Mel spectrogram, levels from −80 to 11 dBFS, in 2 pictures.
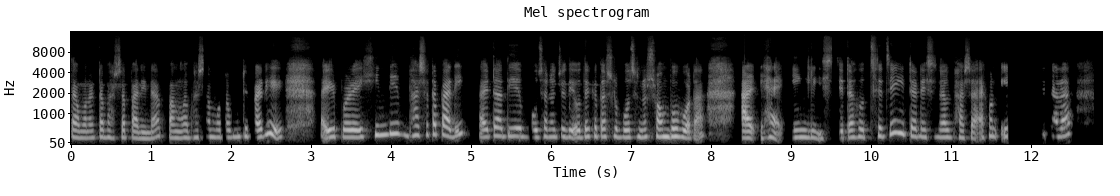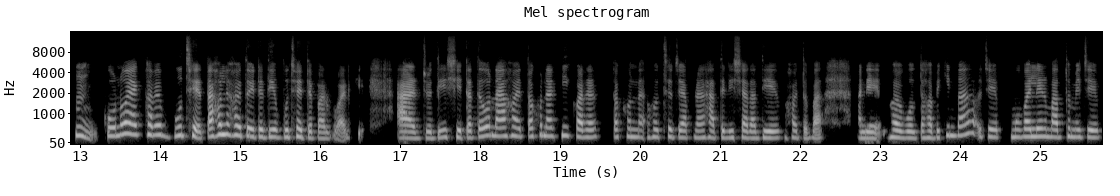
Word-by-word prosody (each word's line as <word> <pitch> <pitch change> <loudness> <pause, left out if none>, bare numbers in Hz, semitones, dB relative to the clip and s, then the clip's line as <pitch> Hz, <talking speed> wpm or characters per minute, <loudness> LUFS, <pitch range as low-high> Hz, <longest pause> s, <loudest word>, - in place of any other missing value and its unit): তেমন 215 -3 0
একটা 240 +2 -2
ভাষা 230 +1 -4
পারি 200 -1 +1
না। - - -1 0.2
বাংলা 215 0 -1
ভাষা 230 +1 -6
মোটামুটি 240 +2 -4
পারি 245 +10 +4 0.8
এরপরে 240 -1 +4 0.2
হিন্দি 315 +2 +3 0.2
ভাষাটা 305 +2 0
পারি। 270 -4 +5 0.4
এটা 245 +4 0
দিয়ে 270 0 0 0.2
বোঝানো 240 +2 -2
যদি 240 -2 +1
ওদেরকে 250 +3 0
তো - - 0
আসলে 255 0 -3
বোঝানো 235 +1 0
সম্ভবও 250 -2 +5
না। - - -1 0.5
আর 215 0 +9 0.2
হ্যাঁ 230 -2 +1 0.2
ইংলিশ 225 -5 -1 0.2
যেটা 215 +1 0
হচ্ছে 240 +3 -4
যে 345 - 0
ইন্টারন্যাশনাল 245 -5 -2
ভাষা। 220 -2 -3
এখন 270 - -3
এ - - +1 0.6
তারা 255 +2 +1 0.5
হুম 285 -4 +3 0.3
কোনো 280 +3 +3 0.2
একভাবে 315 -1 +2 0.2
বুঝে 280 0 +3 0.2
তাহলে 320 +6 +7
হয়তো 290 -2 +3
এটা 245 0 +2
দিয়ে 245 0 +3
বুঝাইতে 235 -2 +2
পারবো 195 -1 -3
আরকি। 230 - -11 0.5
আর 210 -1 +6 0.2
যদি 205 +1 -2 0.2
সেটাতেও 230 +3 +1
না 270 - +5
হয় 275 -2 +1
তখন 265 +4 -1
আর 270 - -5
কি 295 - 0
করার। 235 -1 +3 0.2
তখন 240 +1 -3
আ - - -7
হচ্ছে 240 +1 -4
যে - - -1
আপনার 220 -1 -4
হাতের 215 +1 -2
ইশারা 220 -1 -1
দিয়ে 215 -1 +3 0.2
হয়তোবা 225 0 -3 0.5
মানে 205 0 0 0.2
ওভাবে 230 -1 +2
বলতে 210 +1 -2
হবে 215 +1 -1
কিংবা 295 0 0 0.2
ওইযে 250 0 -2 0.3
মোবাইলের 255 +1 +3
মাধ্যমে 240 +1 0
যে 235 - +3
240 Hz, 170 wpm, -24 LUFS, 225-265 Hz, 0.8 s, আর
